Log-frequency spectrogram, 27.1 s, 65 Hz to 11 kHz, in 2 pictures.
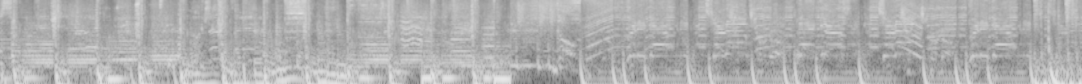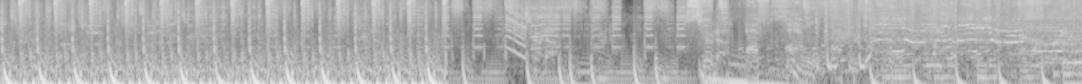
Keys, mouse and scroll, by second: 6.4 Page_Down, 19.1 Page_Down.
